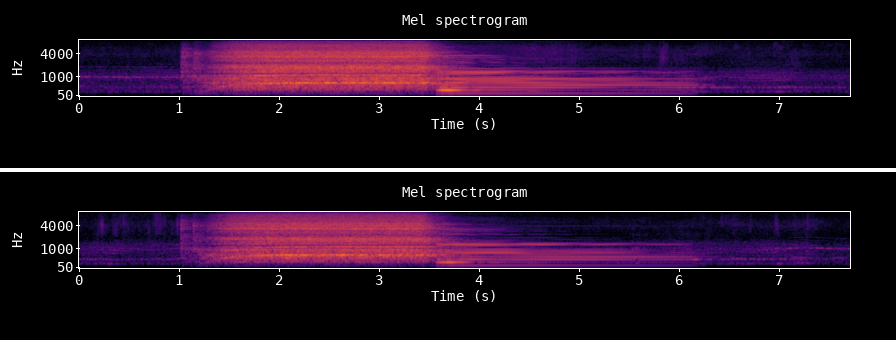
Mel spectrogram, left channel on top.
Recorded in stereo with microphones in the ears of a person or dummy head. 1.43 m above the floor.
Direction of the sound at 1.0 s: 45° right (ahead or behind).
